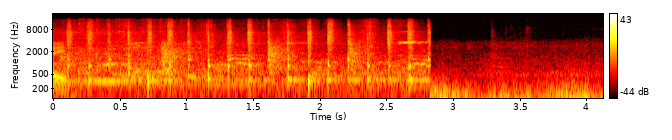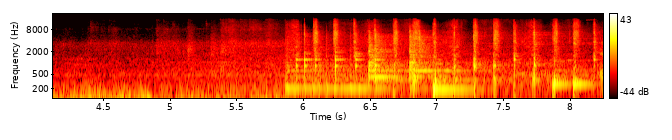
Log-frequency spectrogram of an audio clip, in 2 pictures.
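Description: Upbeat salsa-style Latin music with busy percussion. About three seconds in it cuts abruptly to a low wind rumble on the microphone, which lasts about three seconds before the music comes back.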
